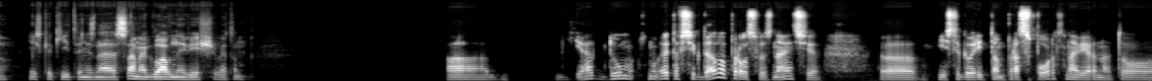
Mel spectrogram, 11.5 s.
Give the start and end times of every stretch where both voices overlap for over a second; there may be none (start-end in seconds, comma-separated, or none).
none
